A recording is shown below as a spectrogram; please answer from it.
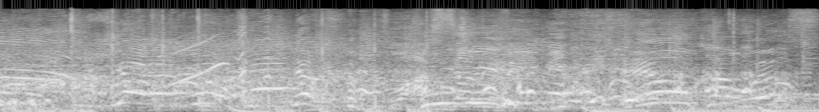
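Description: Many voices chattering and reacting over one another at once. A low background music bed comes in near the end.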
